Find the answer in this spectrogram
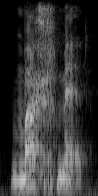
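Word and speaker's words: מחמד: pronunciation earlier, but yeah, it's Mem Ha Mem Dalet. That's Mahmed. Mm-hmm. I don't know any way to say that. Like if you to add another syllable in there, it's just unnecessary and very unlikely.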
